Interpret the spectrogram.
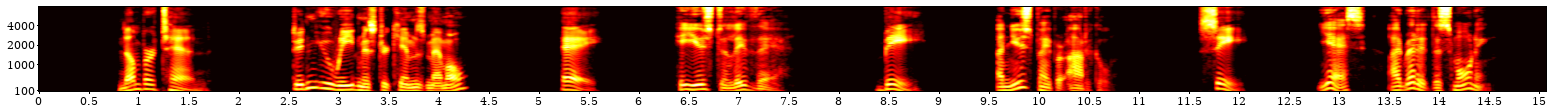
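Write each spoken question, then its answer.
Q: Didn't you read Mr. Kim's memo?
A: C: Yes, I read it this morning.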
